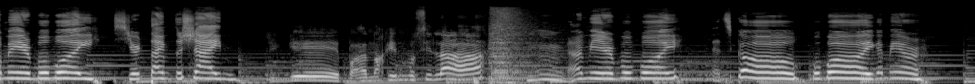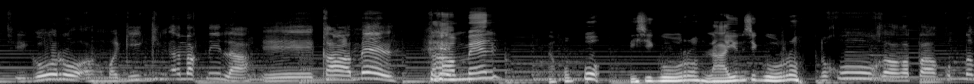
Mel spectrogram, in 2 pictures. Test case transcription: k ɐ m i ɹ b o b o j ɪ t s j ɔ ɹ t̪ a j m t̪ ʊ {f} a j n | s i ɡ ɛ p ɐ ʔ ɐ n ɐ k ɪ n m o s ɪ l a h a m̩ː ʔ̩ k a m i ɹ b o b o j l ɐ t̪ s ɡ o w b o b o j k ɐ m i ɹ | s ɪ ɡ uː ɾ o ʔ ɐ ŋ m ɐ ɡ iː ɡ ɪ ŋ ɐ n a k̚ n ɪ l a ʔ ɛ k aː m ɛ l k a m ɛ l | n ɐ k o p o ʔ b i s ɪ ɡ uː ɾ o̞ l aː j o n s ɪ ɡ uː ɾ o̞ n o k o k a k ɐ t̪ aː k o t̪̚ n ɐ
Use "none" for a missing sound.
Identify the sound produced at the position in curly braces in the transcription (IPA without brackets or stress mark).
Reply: ʃ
